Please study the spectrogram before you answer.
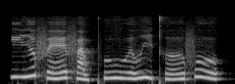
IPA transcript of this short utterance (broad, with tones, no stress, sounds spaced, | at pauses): j i˧˥ ə̯ f ɛː˩˧ f a˧˩ w pʰ u˧˥ ʋ u˧ ə̯ ʋ i˥˨ t̪ʰ ɤː˩˧ f o˥˨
